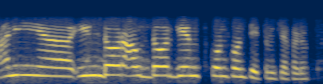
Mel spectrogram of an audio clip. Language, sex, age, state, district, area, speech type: Marathi, female, 45-60, Maharashtra, Ahmednagar, rural, conversation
